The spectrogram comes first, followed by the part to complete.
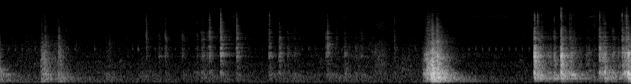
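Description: Light clicks and taps of small metal retaining clips and hardware being handled against a light fixture's metal frame, with one louder, brief scrape about four seconds in.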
